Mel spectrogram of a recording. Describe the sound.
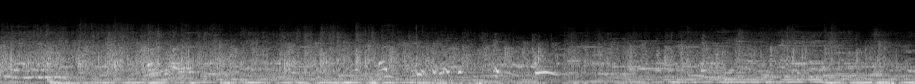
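A crowd applauds steadily for several seconds, a dense, loud wash of clapping with a low rumble and some voices mixed underneath.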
